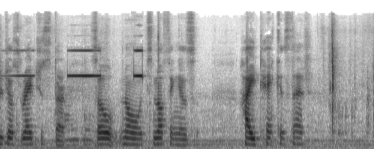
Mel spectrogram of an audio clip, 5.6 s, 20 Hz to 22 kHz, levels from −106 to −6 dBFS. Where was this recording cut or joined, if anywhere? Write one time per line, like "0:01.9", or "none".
none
